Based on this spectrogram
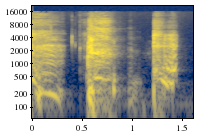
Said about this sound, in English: Why are you hiding your coughs, man? Yeah. Unless you're in class and you've coughed 40 times already.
